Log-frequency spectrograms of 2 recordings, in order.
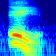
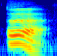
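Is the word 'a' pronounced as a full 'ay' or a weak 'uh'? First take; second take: ay; uh. First: It is said as a full 'ay' sound. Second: It is said as a short weak 'uh'. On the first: The word stands alone. "quando eu estou falando apenas a palavra sozinho na frase" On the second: The word sits in the middle of a sentence. "o som muda e o som vira a"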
